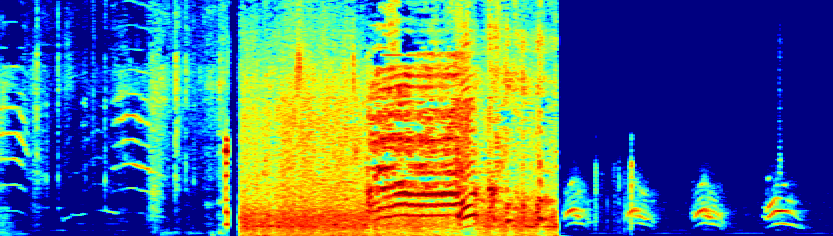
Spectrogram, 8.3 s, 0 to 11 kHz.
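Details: Domestic cat in a funny cat compilation: a long rising, wavering yowl over rough broadband noise, then four short arched meows about every 0.7 seconds after the noise stops, with faint chirps early on.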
